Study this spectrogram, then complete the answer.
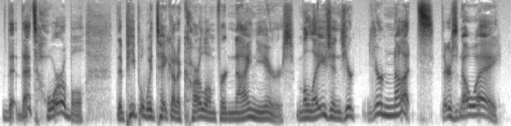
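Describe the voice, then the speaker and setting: Guy cohosting a money show, chatty and quick, restarts a lot, dry close mic, mid pitch. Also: dry recording. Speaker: podcast co-host. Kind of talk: casual chat.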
